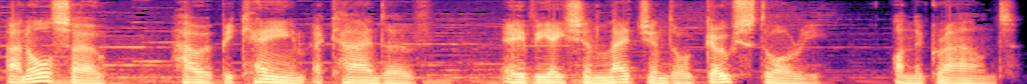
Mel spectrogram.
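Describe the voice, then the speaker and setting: A man hosting a scripted video essay, reviewing in an enthusiastic, explanatory manner. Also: sits low. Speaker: host and reviewer.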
